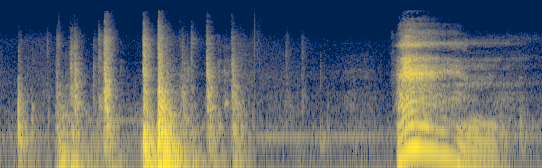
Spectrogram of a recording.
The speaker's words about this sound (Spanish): Cierra la puerta.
